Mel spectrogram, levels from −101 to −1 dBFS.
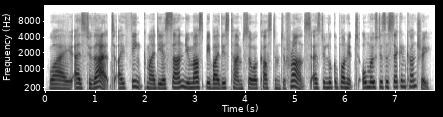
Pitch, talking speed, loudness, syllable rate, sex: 195 Hz, 215 wpm, -21 LUFS, 5.0 syllables/s, female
